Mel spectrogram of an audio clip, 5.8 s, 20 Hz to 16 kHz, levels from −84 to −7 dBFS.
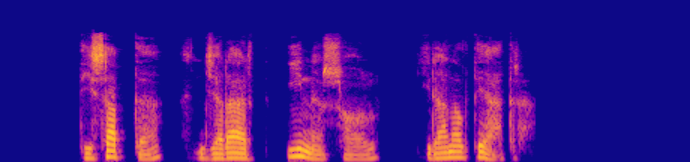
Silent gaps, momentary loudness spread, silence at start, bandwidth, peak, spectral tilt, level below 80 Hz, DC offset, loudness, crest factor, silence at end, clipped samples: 1.38-1.50 s, 2.25-2.39 s, 3.22-3.48 s; 18 LU; 0.7 s; 7.8 kHz; -2 dBFS; -5 dB/octave; -52 dBFS; under 0.1%; -21 LUFS; 22 dB; 1.35 s; under 0.1%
